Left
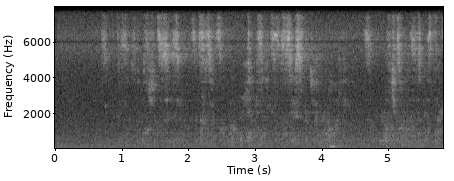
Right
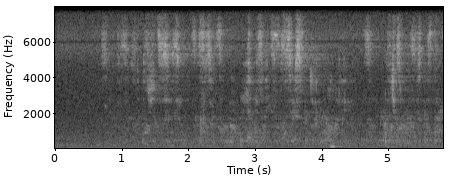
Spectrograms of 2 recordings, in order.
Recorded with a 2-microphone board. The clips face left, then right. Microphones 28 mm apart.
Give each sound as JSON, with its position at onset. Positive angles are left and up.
{"t": 0.7, "sound": "whispering", "side_deg": -55, "distance_m": 3.0}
